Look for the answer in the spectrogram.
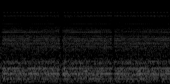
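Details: Old 386/486-era retro PC hard drive spinning up on a test bench: steady, loud whirring hiss with a faint high whine, no clicks. The drive spins but BIOS IDE detection does not find it.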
